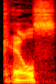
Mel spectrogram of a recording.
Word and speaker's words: Kelce: did you see that their last name is actually pronounced Kels? And their Kels, parents yeah. got so tired of correcting people, they just let it go. Yeah. it's Kels, but whatever.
